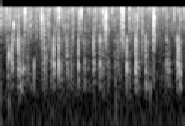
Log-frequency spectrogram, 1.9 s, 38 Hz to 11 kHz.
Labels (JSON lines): {"label": "biophony, sea urchins (Echinidae)", "recorder": "SoundTrap 600 or HydroMoth"}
